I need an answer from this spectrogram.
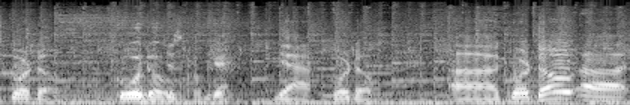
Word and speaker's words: Gordeau: Gordeau? Yeah, it's Gordeau.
